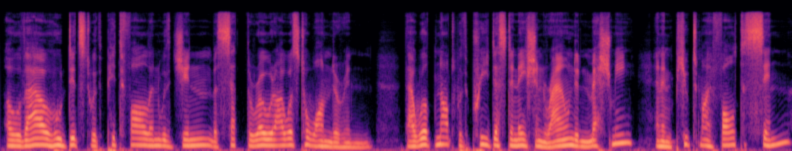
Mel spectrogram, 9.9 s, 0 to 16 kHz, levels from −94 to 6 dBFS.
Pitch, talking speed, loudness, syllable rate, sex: 140 Hz, 190 wpm, -19 LUFS, 4.5 syllables/s, male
